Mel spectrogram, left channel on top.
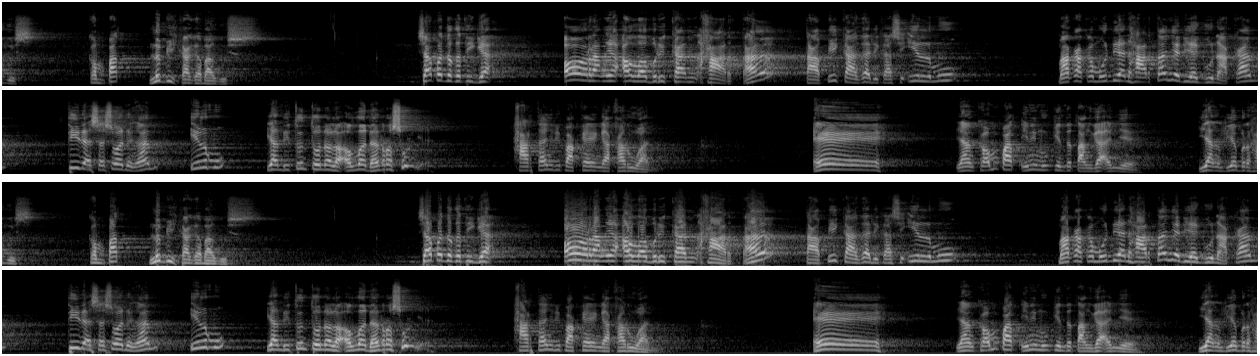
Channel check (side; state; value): both; normal; correlation 0.41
